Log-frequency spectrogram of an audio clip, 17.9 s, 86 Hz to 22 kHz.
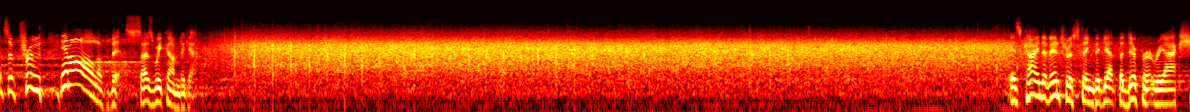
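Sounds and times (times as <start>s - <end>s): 
speech: 0.0s - 3.5s, 15.1s - 17.8s
audience at a meeting applauding a speaker: 2.9s - 17.1s.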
